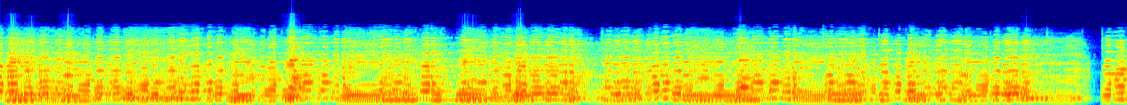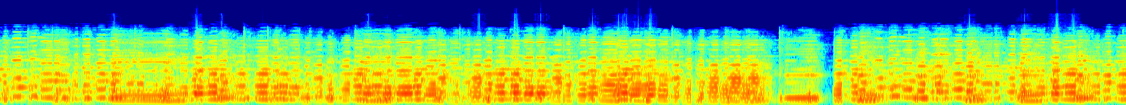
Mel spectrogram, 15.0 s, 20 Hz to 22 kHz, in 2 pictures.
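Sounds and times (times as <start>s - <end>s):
button accordion playing folk dance tune: 0.0s - 15.0s.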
